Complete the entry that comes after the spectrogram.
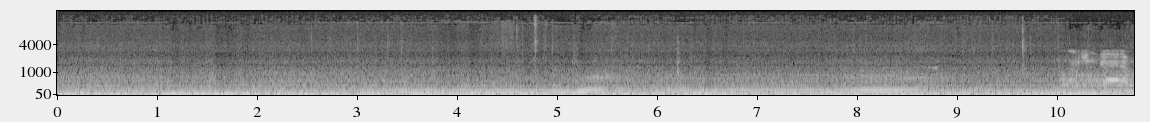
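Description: A Corvette engine accelerating through the gears on a race track, a loud, steady in-cabin drone with a rising and falling pitch around a shift, continuous throughout.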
